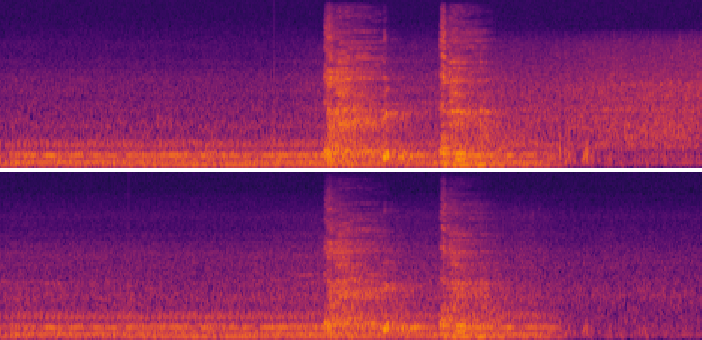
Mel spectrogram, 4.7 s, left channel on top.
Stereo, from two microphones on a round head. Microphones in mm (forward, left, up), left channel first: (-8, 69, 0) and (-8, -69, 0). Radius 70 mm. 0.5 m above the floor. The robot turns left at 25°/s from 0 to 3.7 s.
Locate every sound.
2.1 s a cough: 25° left (ahead or behind), 1.2 m; by 3.3 s 35° left (ahead or behind), 1.2 m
